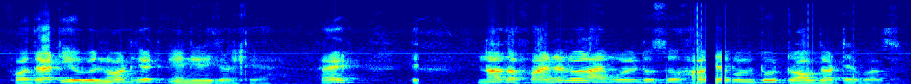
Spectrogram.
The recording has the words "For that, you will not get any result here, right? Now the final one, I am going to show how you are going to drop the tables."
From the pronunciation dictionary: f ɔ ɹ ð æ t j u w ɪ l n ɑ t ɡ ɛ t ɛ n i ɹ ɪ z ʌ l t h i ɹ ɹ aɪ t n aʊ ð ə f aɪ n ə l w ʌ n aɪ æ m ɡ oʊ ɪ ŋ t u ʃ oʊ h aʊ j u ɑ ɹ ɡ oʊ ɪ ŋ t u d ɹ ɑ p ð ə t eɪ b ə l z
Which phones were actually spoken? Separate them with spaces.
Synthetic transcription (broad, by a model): f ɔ ɹ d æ t j u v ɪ l n ɑ t ɡ ɛ t ɛ n i ɹ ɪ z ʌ l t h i ɹ ɹ aɪ t n aʊ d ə f aɪ n ə l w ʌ l aɪ m ɡ oʊ ɪ ŋ t u s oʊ h aʊ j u ɑ ɹ ɡ oʊ ɪ ŋ t u d ɹ ɑ p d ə t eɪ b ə l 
